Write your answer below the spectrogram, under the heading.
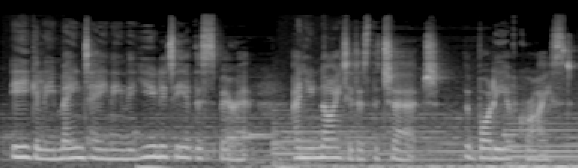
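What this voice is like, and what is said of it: British accent. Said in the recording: “everything sounds better with a British accent”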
